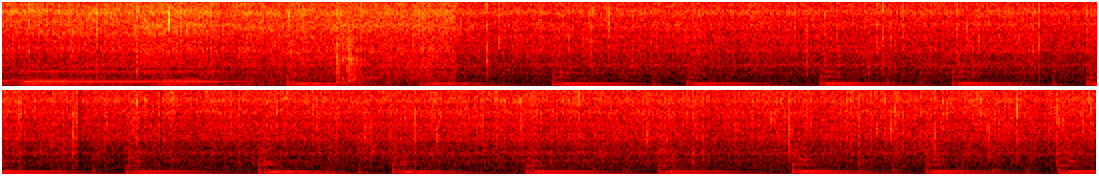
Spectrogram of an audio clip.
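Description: Chicken thigh pieces and rice-cracker-coated shrimp sizzling in hot oil in frying pans, under background music with a steady repeating run of notes.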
